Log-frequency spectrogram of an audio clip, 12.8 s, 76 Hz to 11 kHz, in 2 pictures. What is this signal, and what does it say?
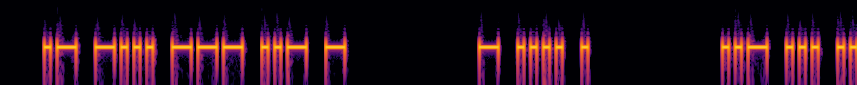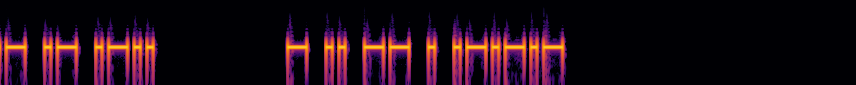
Morse code, heard as a keyed tone, about 25 wpm, 700 Hz. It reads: ABOUT THE USUAL TIME.
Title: 3x Word-Spacing - Sentences from Top 400 Words - 25wpm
